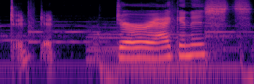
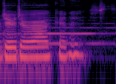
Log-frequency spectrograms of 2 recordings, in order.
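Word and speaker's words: deuteragonist: side character, I guess, or more of a dragonist. That's not how I pronounce it. Let me see. How was it pronounced against duterogonist? Duteroggonist. He's more of a duterogonist.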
